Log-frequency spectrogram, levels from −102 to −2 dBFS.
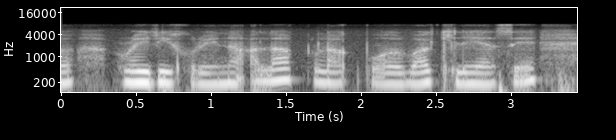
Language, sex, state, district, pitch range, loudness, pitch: Nagamese, female, Nagaland, Kohima, 185-225 Hz, -17 LUFS, 195 Hz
